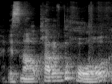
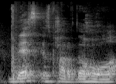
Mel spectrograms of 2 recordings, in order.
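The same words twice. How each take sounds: First: "not" picked out as a correction; stress on NOT. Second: "This" punched at the start; stress on THIS. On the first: Vlogger setting a book aside, stress on "not". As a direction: lean on "not" to rule it out. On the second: Vlogger pointing out the right book, stress on "This". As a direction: hit "This" to single out the book. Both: Real, not acted.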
